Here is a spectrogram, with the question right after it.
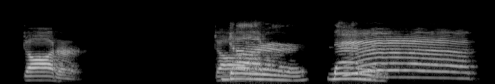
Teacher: kalau orang Inggris lebih monyong o o dan huruf r terakhirnya enggak bunyi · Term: British English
